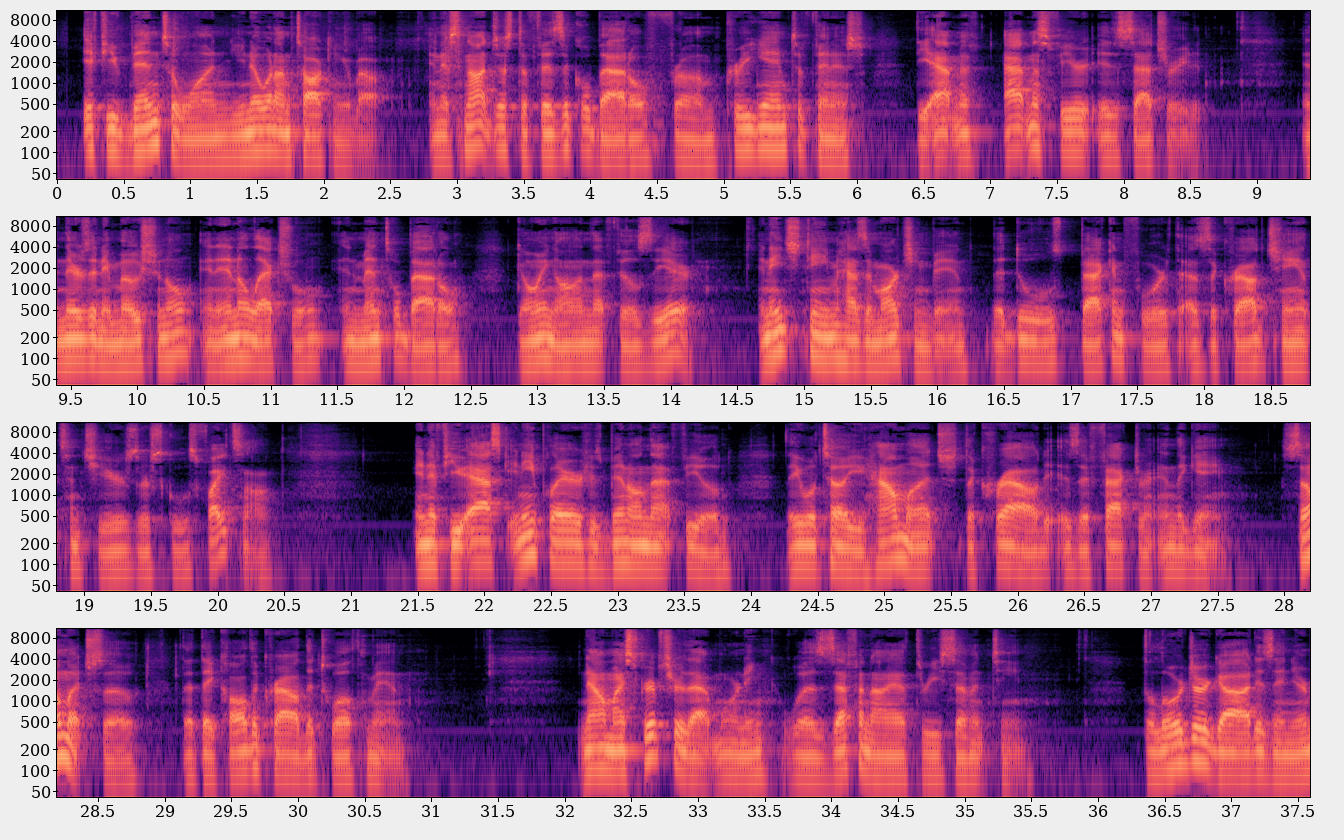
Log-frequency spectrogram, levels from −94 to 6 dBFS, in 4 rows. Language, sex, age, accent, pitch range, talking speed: English, male, 30-49, American, 80-105 Hz, 180 wpm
